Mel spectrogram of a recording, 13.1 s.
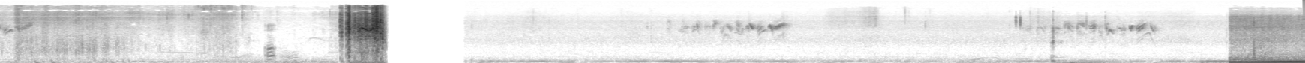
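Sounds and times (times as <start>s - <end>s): low steady hum: 4.7s - 13.0s.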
